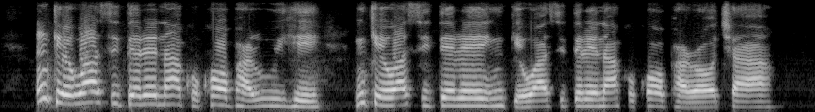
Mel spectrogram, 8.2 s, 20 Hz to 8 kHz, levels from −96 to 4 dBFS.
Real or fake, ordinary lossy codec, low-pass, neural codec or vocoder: real; Opus, 24 kbps; 7.2 kHz; none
